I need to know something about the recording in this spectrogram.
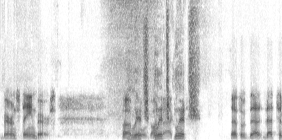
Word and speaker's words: Berenstain: I uh being called Berenstein spelled s-t-e-i-n that's right and but if you Google it now everything is spelled s-t-a-i-n and it's pronounced Berenstain Bears glitch glitch that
